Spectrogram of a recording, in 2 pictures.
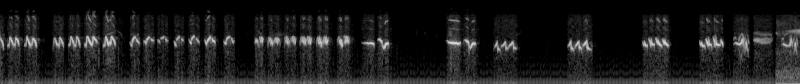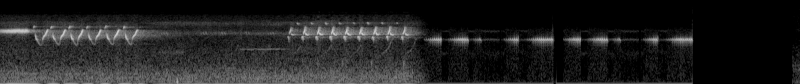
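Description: Bird calls used as a soundtrack. For the first eight seconds there are quick repeated sharp chirps. Then a different recording comes in with fast trills over a background hiss, followed by a run of short clear notes, about three a second, that stop about a second before the end.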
